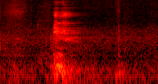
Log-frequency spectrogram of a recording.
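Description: A man clearing his throat once, about a second in, faint through the room's microphones, with a soft thump near the end.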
